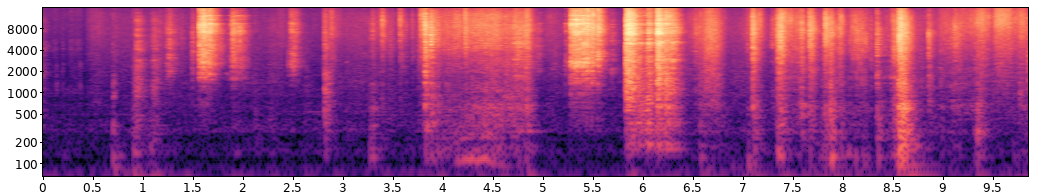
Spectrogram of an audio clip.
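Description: Cardboard box being opened: a box cutter slitting the packing tape along the top seam, then hands working the tape and flaps, giving several short scraping and tearing sounds among scattered knocks.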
